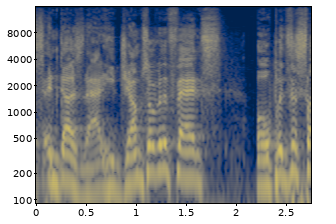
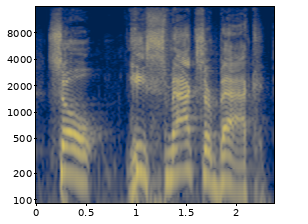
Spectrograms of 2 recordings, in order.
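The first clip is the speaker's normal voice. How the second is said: ordinary delivery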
